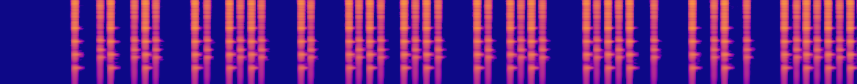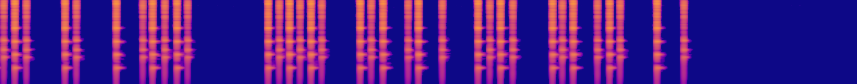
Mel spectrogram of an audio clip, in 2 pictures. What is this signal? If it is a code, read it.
Morse code (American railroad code), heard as a telegraph sounder, hand-sent with a straight key. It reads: GREYRUMPED SWIFT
